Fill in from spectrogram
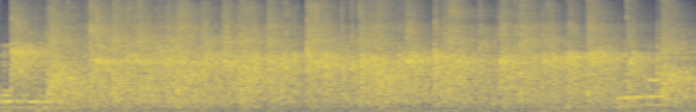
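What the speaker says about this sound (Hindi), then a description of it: "आप लोग अपने तरफ से एक जोरदार तालियों द्वारा" An office audience gives loud, sustained applause for a chairman after a speech, dense clapping filling the room throughout with a few voices mixed in.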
